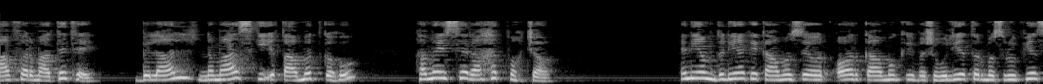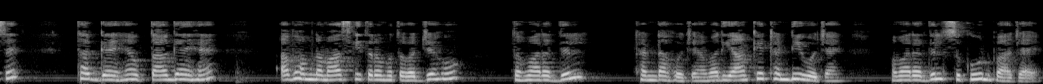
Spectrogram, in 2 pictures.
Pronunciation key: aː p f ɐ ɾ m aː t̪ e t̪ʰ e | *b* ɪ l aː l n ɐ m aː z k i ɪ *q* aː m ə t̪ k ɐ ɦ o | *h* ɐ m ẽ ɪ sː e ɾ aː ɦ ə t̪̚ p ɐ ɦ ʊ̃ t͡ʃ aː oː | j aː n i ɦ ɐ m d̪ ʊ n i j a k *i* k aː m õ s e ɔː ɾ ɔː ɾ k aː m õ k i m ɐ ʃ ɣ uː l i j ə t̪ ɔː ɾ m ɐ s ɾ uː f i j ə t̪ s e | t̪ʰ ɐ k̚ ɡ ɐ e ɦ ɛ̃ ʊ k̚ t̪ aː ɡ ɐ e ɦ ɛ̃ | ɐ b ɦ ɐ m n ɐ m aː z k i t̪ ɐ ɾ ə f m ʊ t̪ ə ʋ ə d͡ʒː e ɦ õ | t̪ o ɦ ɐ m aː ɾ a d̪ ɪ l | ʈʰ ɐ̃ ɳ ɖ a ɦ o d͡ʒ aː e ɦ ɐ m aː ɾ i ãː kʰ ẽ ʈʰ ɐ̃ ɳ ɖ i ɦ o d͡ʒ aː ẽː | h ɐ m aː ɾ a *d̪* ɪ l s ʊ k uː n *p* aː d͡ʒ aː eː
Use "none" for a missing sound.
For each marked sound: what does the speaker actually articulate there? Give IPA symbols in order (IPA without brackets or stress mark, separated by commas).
b, q, h, e, d̪, p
